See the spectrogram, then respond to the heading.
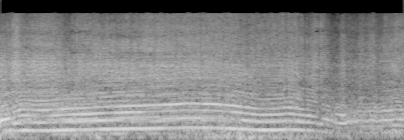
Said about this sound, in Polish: jest to w tej chwili współczesna wyścigówka, ale ma dużą nutę dzikości w sobie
